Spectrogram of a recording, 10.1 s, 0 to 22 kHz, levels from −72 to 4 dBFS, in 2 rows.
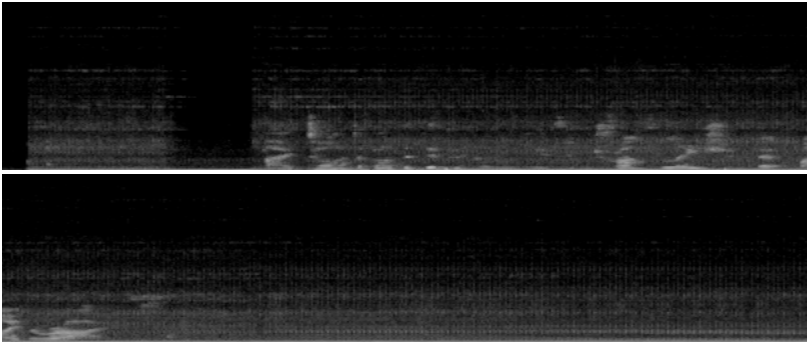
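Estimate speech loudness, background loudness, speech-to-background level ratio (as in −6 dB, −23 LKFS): −32.0 LKFS, −36.0 LKFS, 4.0 dB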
